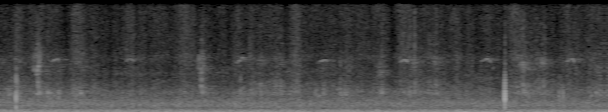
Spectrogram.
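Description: Small birds chirping with short, high, repeated calls over a steady low background noise. Two sharp clicks stand out, one right at the start and one about five seconds in.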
